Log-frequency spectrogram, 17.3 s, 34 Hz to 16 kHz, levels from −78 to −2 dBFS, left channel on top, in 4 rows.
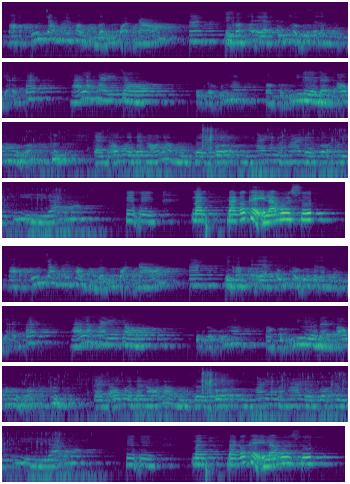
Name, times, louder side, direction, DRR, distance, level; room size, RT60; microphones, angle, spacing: voice 1, 0.1-2.1 2.3-4.9 5.2-6.4 6.7-14.1, left 1 dB, 5° right, 4 dB, 6.1 m, -37 dB
sound 1, 8.2-14.1, right 2 dB, 75° right, 3.5 m, -48 dB
voice 2, 14.5-14.9 15.3-16.8, left 5 dB, 55° left, 11 dB, 0.8 m, -27 dB
28.5 x 26.0 x 6.3 m, 0.91 s
head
